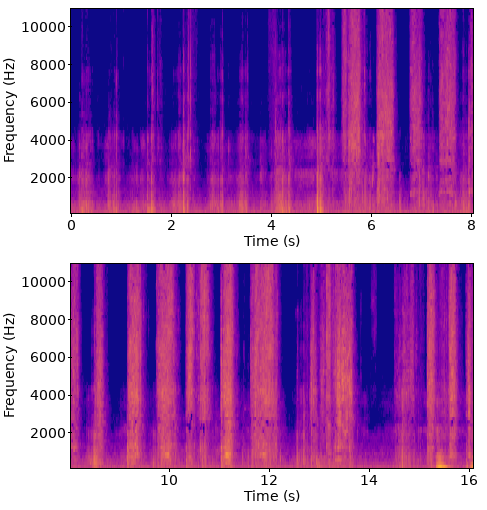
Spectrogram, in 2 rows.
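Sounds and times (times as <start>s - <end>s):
spoon scraping cornstarch: 5.1s - 13.9s, 14.5s - 16.0s.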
